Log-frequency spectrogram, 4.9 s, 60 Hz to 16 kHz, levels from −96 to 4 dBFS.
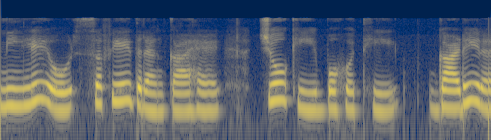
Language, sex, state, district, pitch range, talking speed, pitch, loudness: Hindi, female, Uttarakhand, Tehri Garhwal, 205-265 Hz, 145 wpm, 220 Hz, -16 LUFS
